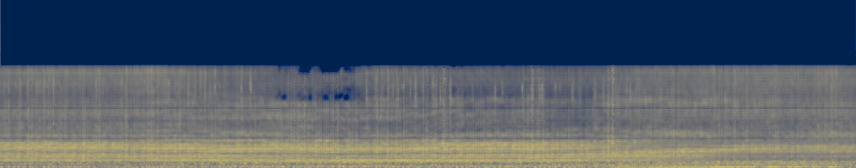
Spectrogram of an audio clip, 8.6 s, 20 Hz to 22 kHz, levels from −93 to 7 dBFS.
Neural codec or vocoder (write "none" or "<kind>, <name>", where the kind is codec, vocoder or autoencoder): vocoder, Vocos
